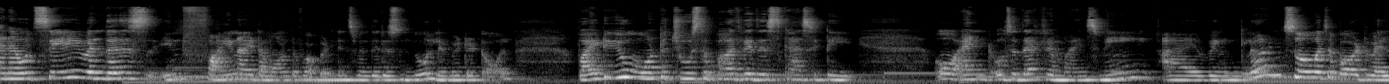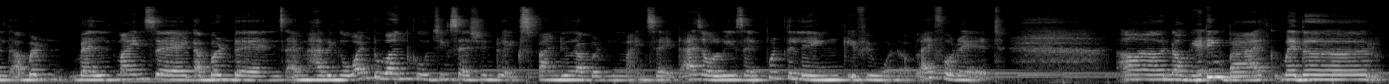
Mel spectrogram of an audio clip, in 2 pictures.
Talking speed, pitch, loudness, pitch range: 160 wpm, 210 Hz, -21 LUFS, 200-230 Hz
